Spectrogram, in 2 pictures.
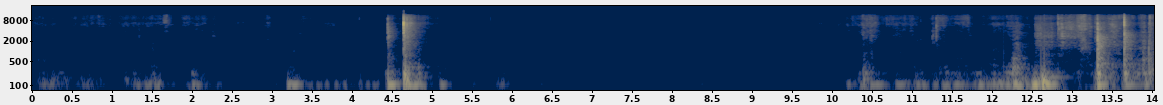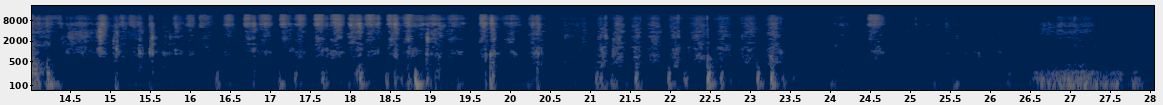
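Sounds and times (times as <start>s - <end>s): gloved hands rubbing and rustling: 0.0s - 4.1s, 9.9s - 27.8s.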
